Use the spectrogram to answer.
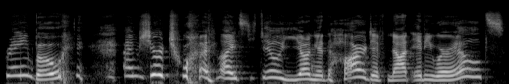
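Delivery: high, giggling jab; chuckling while she teases; laughing tease. Acted. Pinkie laughing at Twilight.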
